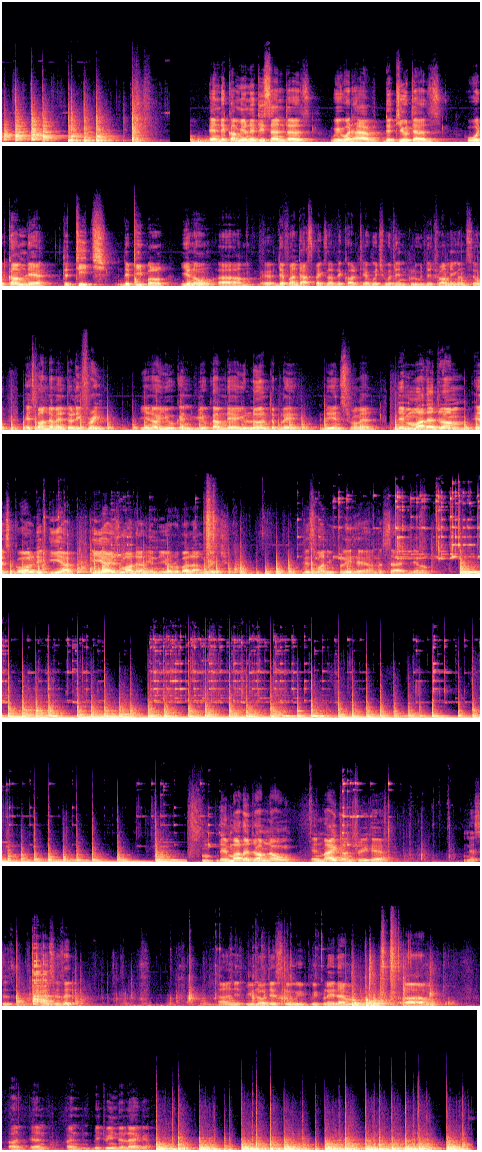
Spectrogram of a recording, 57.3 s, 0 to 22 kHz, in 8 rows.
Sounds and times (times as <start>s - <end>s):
Speech: 3.1s - 25.0s, 26.0s - 28.0s, 38.8s - 41.7s, 42.8s - 44.3s, 46.2s - 49.6s, 50.3s - 52.5s
Wood block: 13.7s - 17.7s, 20.2s - 39.0s.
